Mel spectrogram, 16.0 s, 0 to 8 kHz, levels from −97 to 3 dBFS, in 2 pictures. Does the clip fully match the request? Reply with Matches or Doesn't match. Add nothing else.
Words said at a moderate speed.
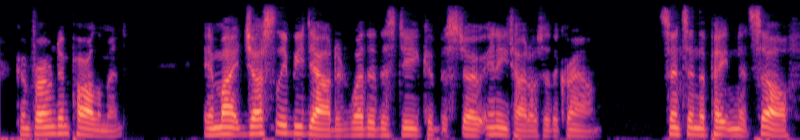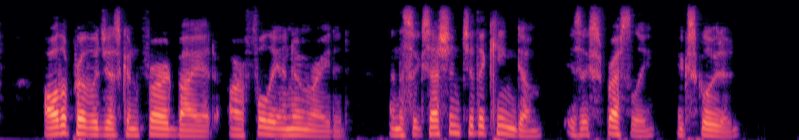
Matches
